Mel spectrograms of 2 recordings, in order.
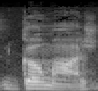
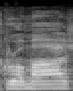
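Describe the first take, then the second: First: No R sound follows the first consonant. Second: An R sound follows the first consonant. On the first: The speaker calls it right. "It's Gomage, no R" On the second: The speaker calls it wrong. "I was pronouncing this as Gromage"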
